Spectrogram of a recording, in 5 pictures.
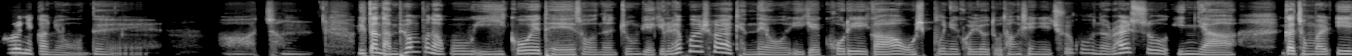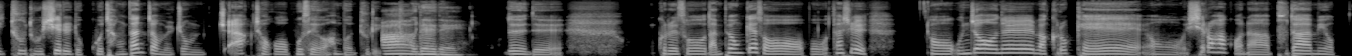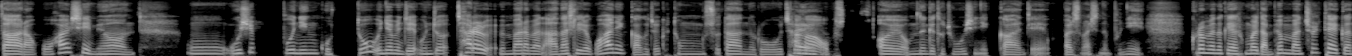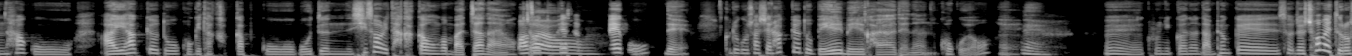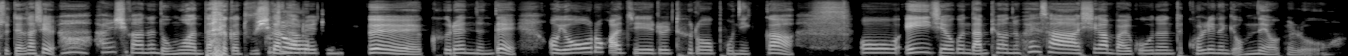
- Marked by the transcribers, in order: gasp; laughing while speaking: "너무한다"; teeth sucking
- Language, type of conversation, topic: Korean, advice, 이사 후 부부가 함께 스트레스를 어떻게 관리하면 좋을까요?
